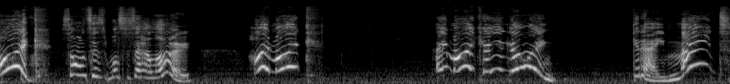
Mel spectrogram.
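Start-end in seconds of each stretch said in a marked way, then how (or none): 2.5-7.3 very high, sing-song Australian elf voice. On the drive to the beach, the elf greets someone by name: Australian-accented elf voice. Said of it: "has an Australian accent too".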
